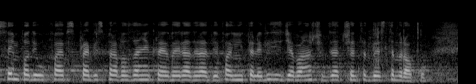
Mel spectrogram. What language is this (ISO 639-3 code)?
pol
